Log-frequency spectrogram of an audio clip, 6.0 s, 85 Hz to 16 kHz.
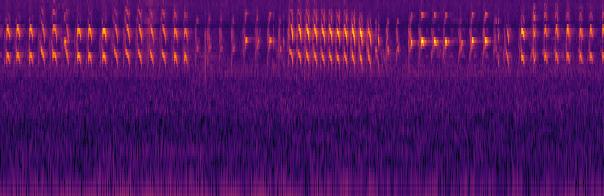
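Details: Downy woodpecker nestling begging while being fed by its father, July 12, 2026, in a yard in Lethbridge, Alberta, Canada; rapid high chirps come in rattling bursts with short pauses over a steady low rumble.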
